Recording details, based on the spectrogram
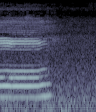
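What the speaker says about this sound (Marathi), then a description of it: "दीदीचीच कॅट आहे" A single short, clear meow from a pet cat indoors, close and moderately loud, fading after about half a second.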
